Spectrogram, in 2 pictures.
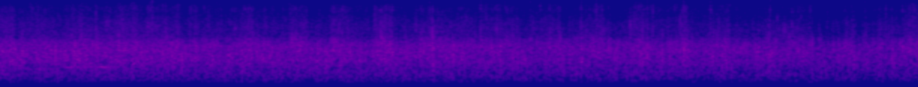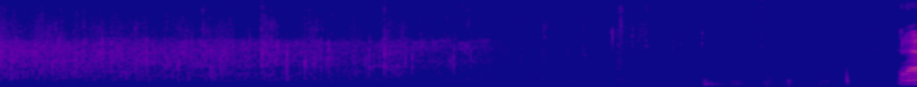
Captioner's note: applause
